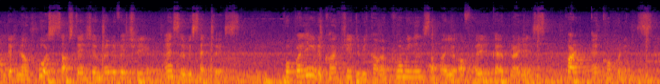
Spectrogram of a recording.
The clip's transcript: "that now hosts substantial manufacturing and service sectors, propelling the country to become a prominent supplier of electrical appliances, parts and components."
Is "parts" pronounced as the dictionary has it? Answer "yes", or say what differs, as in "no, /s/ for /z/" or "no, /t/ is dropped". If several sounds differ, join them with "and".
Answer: no, /s/ is dropped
